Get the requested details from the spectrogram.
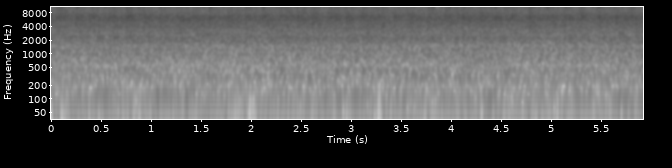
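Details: Rebuilt 440 big block V8 in a 1966 Chrysler New Yorker, first start just after install: deep, even idle with steady low burble, no knocks, ticks or misses; normal idle.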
